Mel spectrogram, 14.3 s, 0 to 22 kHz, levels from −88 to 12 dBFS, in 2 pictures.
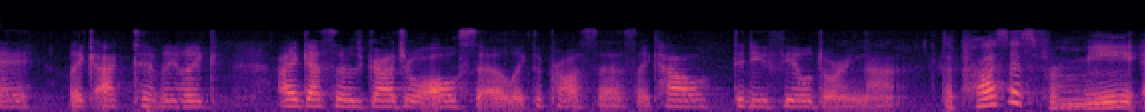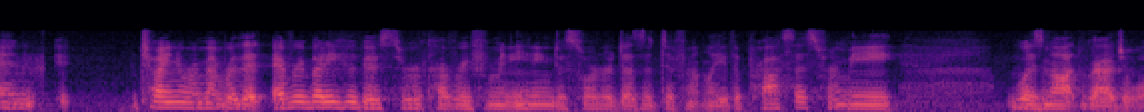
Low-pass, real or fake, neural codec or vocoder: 7.2 kHz; fake; vocoder, 24 kHz, 100 mel bands, Vocos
